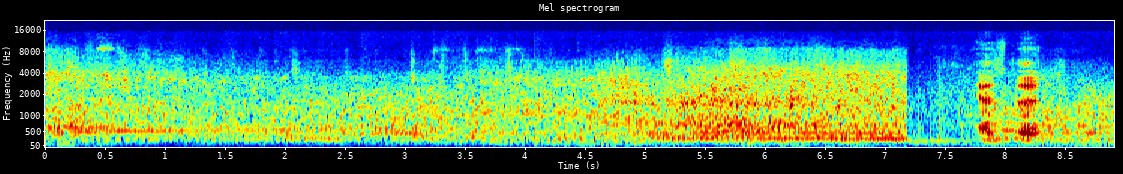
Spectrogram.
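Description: Race car engine in a GT4/GT3 endurance racing game at Silverstone: a steady, rising engine whine held close for several seconds, then cutting off abruptly with a brief shift-like dip, faint overall with commentary voices underneath.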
